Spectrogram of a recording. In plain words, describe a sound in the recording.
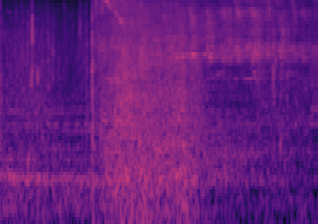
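A flamethrower roars out a burst of fire.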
